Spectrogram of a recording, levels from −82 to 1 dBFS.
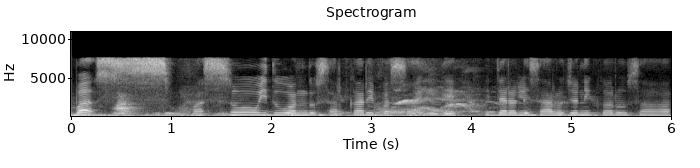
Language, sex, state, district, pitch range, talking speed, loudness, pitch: Kannada, female, Karnataka, Raichur, 230-265 Hz, 110 wpm, -19 LUFS, 245 Hz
